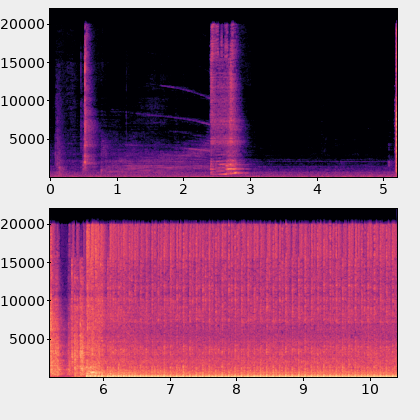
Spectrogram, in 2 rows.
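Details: Harley Sportster V-twin after new Quantum EFI fuel pump, refinished tank and Screaming Eagle 10mm plug wires: a couple of clicks, about five seconds of cranking, then it catches and settles into a steady, even idle; healthy.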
